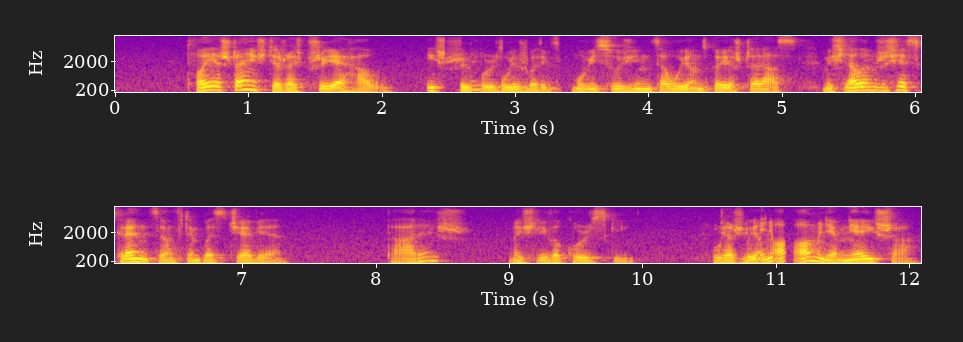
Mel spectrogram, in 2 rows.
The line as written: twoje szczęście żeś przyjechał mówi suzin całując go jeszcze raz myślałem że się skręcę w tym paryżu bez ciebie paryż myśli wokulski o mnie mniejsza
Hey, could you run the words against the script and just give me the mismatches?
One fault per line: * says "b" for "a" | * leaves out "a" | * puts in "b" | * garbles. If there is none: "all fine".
* garbles
* leaves out "paryżu"
* garbles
